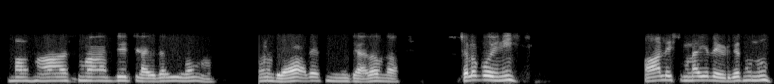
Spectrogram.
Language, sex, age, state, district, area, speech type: Dogri, male, 18-30, Jammu and Kashmir, Samba, urban, conversation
